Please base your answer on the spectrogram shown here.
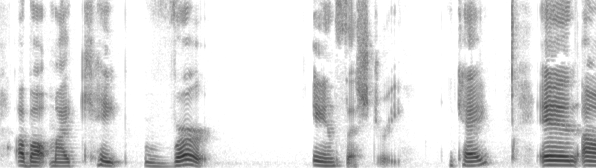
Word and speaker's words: Cape Verde: to say about my cape vert ancestry okay and some may pronounce that as cape verde but the thing about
